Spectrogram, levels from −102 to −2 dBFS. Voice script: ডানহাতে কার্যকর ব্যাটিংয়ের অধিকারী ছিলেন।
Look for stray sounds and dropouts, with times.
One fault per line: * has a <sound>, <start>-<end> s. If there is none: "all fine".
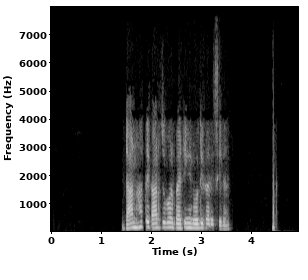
all fine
